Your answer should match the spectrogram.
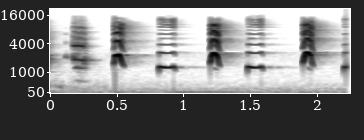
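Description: A puppy chewing a rubber squeaky toy, which squeaks over and over. The squeaks come in pairs, a higher one that rises and falls followed by a lower steady one, three times in a steady rhythm.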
